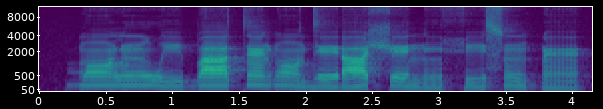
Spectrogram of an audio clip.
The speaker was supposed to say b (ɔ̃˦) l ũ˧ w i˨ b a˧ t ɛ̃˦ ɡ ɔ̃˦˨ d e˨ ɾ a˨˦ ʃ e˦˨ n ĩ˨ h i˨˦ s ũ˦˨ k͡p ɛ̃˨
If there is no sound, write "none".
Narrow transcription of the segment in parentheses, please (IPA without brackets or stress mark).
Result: ɔ̃˧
